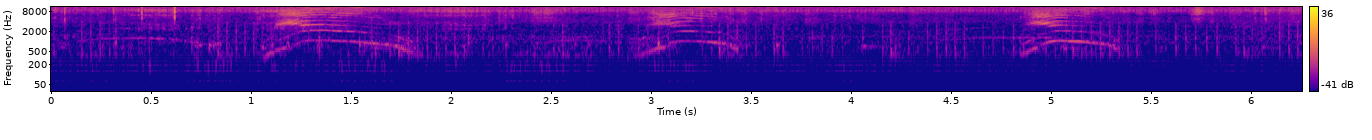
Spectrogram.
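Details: Maine Coon kittens of a bred litter, making soft arched mews about every two seconds, fairly quiet against a constant low hum and background rustle.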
